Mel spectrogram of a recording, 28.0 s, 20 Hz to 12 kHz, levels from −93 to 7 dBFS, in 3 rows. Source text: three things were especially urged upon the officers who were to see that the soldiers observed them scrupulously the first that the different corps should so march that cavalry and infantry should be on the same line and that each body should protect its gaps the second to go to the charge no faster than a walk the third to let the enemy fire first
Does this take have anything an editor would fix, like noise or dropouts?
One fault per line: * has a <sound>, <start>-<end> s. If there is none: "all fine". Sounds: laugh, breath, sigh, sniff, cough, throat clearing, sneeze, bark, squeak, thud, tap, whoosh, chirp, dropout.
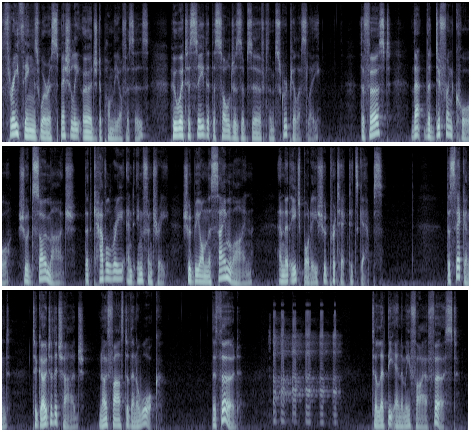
* has a laugh, 24.0-25.6 s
